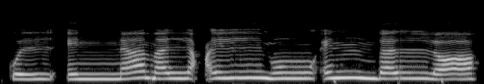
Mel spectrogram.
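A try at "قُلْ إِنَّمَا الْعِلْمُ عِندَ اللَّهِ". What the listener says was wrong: कुल, कॉफ को हैवी करिए और काफ वाला साउंड नहीं आएगा इसमें।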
